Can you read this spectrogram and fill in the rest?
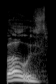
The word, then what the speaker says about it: Bose: How do you say that? Bose speaker.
